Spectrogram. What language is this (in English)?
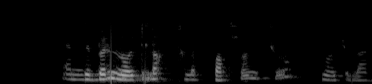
Uyghur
